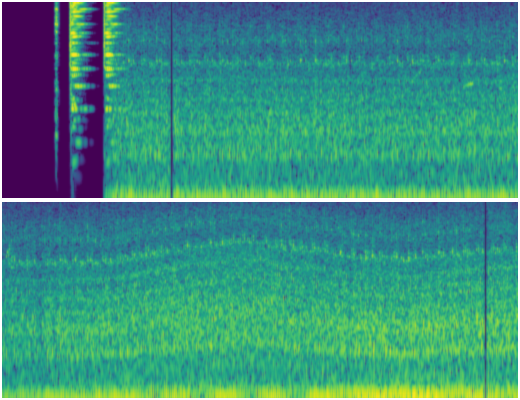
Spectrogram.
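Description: A tractor engine rumbles steadily and revs up as it drives.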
